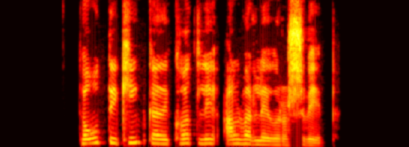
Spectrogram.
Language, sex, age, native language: Icelandic, female, 30-39, Icelandic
